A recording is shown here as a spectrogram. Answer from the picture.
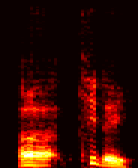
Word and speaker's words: Hachette: Kiddie. It is pronounced Kiddie, is it?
